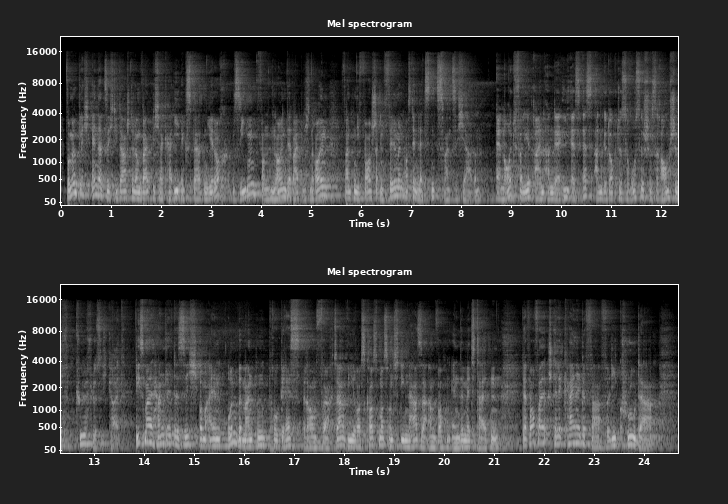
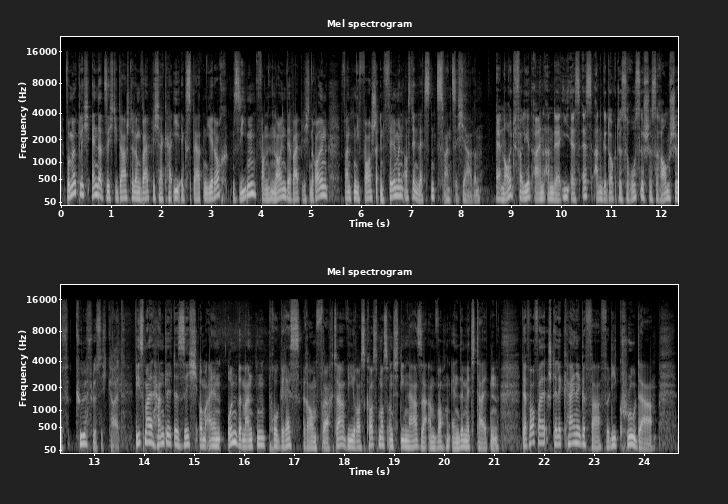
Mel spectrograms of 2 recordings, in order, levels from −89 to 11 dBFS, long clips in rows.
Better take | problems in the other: second | room echo; slight; dies away in 1.2 s // off-mic speech; somewhat distant

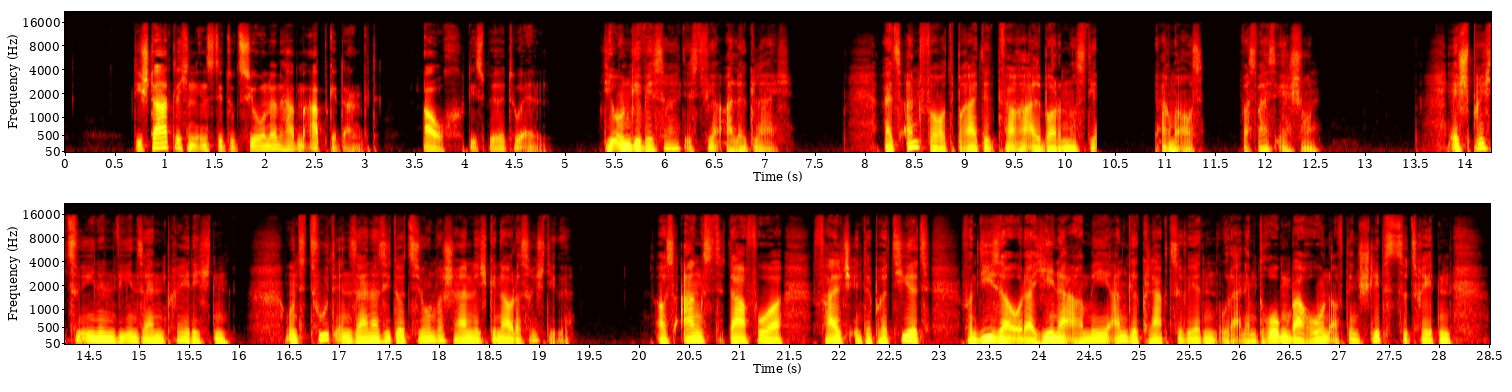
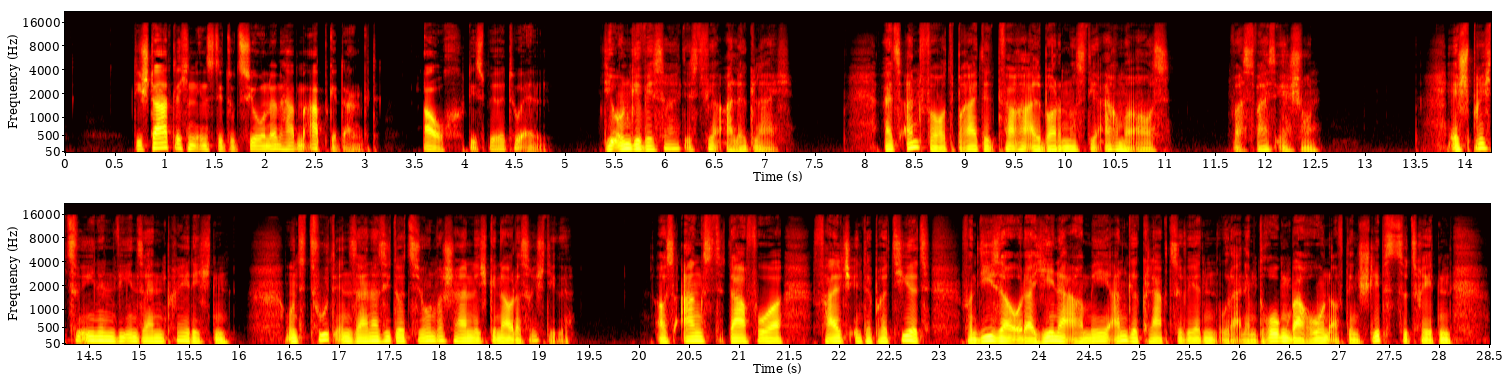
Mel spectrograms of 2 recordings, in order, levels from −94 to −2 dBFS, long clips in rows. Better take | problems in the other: second | audio freezing; at 10 s for 0.5 s

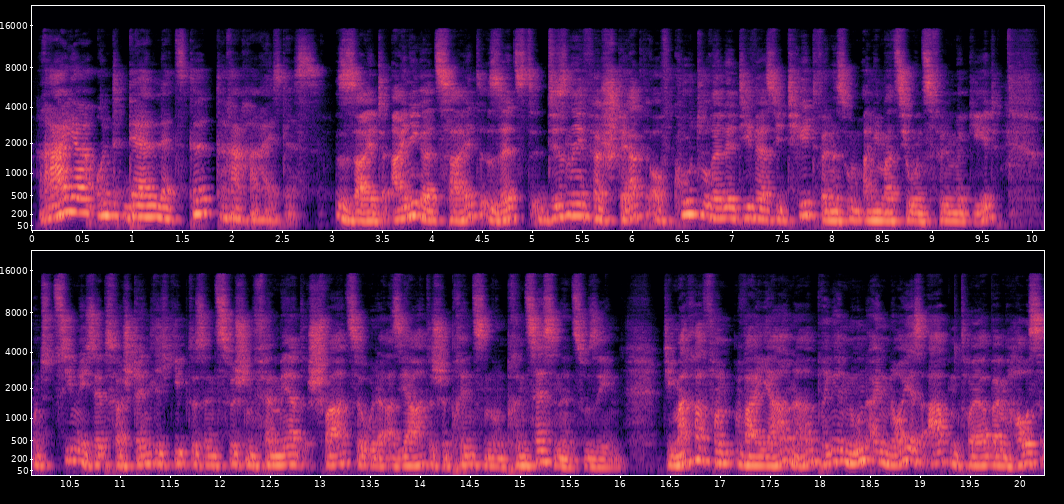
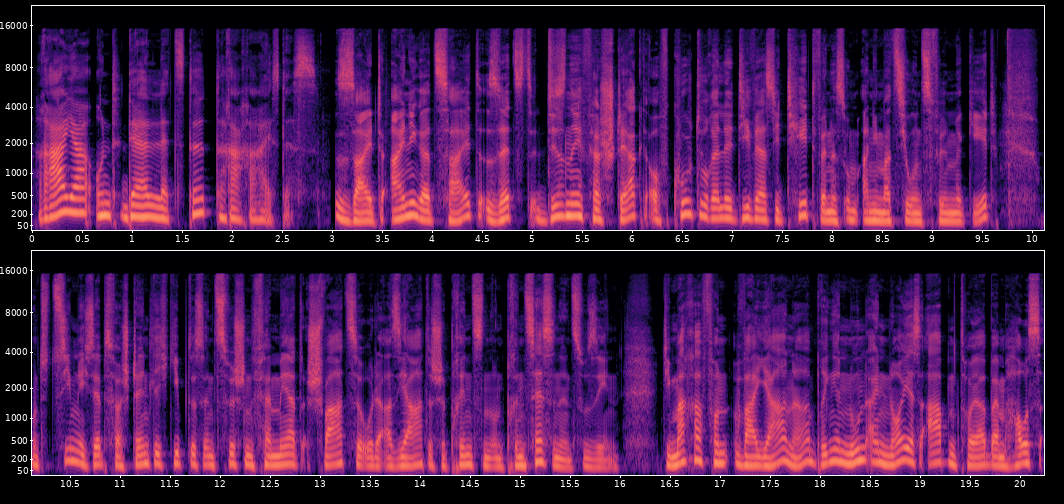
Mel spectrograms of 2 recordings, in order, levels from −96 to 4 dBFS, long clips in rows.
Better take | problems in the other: second | room echo; noticeable; dies away in 0.2 s // off-mic speech; far

